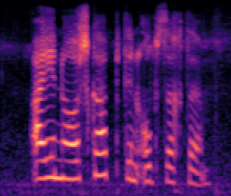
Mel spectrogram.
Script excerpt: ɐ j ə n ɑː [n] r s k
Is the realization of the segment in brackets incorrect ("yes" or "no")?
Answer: yes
